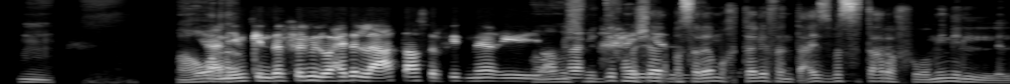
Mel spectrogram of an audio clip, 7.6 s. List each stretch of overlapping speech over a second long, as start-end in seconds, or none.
4.0-5.2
